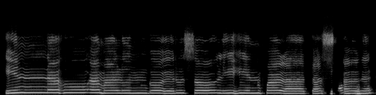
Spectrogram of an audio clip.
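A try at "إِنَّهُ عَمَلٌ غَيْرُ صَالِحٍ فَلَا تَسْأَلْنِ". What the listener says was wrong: Ipanya ketinggalan lagi. Solihin pala tas. Ninya jangan kesere, ma malah yang harus lebih ya.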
